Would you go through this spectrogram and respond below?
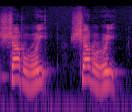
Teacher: ada tasydidnya di atas ro. Jadi ini agak ditekan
